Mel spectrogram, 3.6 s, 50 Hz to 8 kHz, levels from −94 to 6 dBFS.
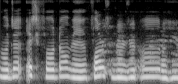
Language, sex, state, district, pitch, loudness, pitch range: Hindi, female, Madhya Pradesh, Umaria, 225 Hz, -15 LUFS, 215-240 Hz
